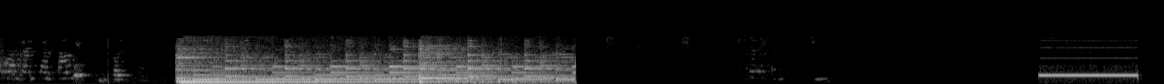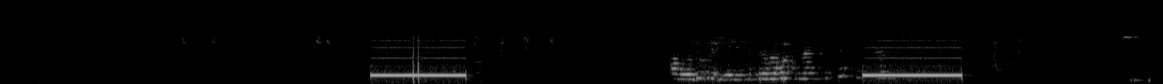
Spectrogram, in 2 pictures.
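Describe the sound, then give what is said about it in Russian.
Ringback tone on a telephone line while a call to a company waits to be answered: three long, steady beeps spaced several seconds apart, with other brief sounds in between. “Мы позвонили в компанию Химпэк. Ждите ответа.”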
